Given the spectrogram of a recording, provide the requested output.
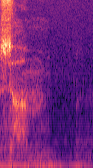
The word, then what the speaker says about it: sommes: At least when you say it, like, there's quite a bit of silent S's in there. Yep, okay, so when we get to the nous, which is we, nous sommes, nous sommes, nous sommes, nous sommes, and that's spelled S-O-M-M-E-S, nous sommes, nous sommes.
